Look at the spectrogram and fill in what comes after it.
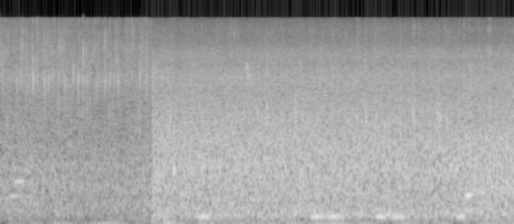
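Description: Steady rain falling, a continuous hiss that gets louder about a second and a half in.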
